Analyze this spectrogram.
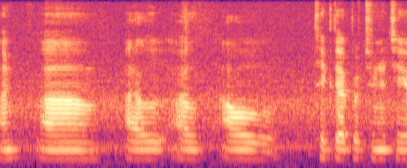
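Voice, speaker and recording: Amid noticeable background noise and audible room echo, a medium-pitched man with a non-native accent speaks in monotone, flat intonation. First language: not English. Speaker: indie game developer. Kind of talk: tutorial. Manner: halting, many fillers and repetitions; slow.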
